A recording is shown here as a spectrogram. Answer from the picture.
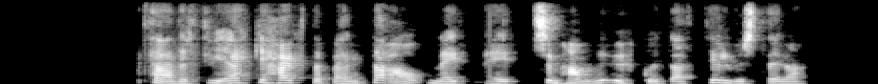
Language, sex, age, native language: Icelandic, female, 40-49, Icelandic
